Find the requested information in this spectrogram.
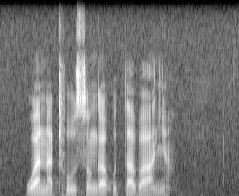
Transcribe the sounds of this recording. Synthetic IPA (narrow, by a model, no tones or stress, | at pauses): wanatʰusɔŋɡaʔut̪ʼaβaːɲa̰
